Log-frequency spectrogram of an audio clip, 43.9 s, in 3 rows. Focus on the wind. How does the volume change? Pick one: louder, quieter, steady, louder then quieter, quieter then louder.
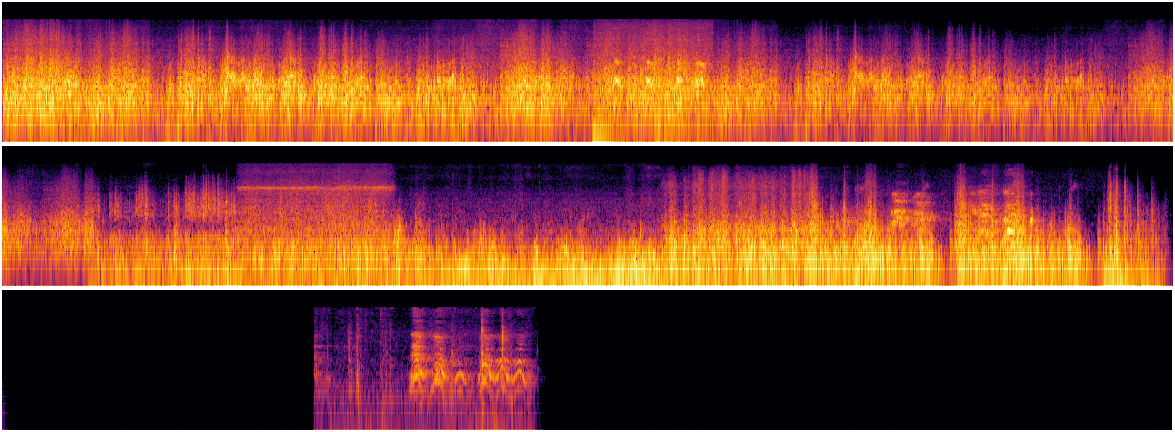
quieter then louder.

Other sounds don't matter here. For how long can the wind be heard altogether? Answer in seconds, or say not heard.
29 s.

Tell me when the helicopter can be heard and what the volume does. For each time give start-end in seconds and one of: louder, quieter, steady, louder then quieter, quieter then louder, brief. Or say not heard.
not heard.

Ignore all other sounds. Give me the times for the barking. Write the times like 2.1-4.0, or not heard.
7.3-8.9, 25.6-27.6, 33.1-35.9.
